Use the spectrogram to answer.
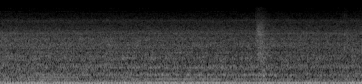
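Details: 2012 Hyundai Sonata 2.4 GDI with long crank, low power, misfire, after fuel-system fix; fuel pressure about 730 PSI matching set point. Smooth, steady idle under soft fan hiss, no misses.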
